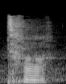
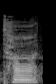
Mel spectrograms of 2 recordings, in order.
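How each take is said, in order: First: The t has a strong puff of breath. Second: The t is plain, with little breath.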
